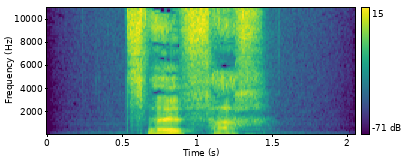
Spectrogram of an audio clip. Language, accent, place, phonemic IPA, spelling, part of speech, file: German, Germany, Berlin, /ˈt͡svœlfˌfax/, zwölffach, adjective, De-zwölffach.ogg
- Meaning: twelvefold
